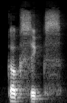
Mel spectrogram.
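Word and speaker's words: coccyx: es tale bone y la otra es cox six kuksiks sí kuksiks entonces dónde está el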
